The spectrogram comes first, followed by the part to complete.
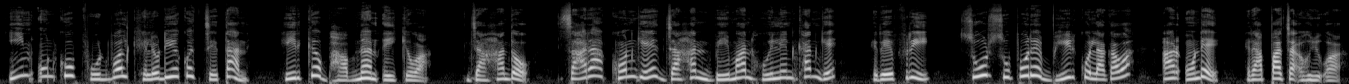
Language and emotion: Santali, disgusted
